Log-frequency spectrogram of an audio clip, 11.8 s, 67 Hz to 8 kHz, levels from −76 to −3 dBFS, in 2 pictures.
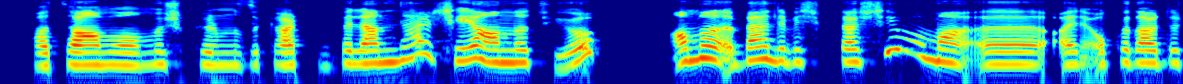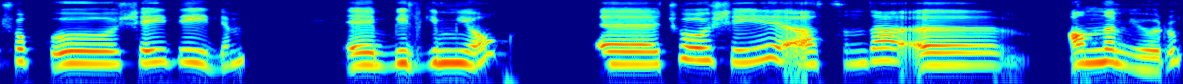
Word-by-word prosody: hata 205 +1 +6
mı 205 - -5
olmuş? 200 +1 -3
Kırmızı 200 -1 -10
kart 205 0 0
mı 185 - -27
falan 220 +2 +2
her 360 +3 -2
şeyi 270 +2 +2
anlatıyor. 230 - +2 0.4
Ama 280 +1 +4
ben 270 0 +4
de 250 - -4
Beşiktaşlıyım 245 - -3
ama, 245 -9 +2
ııı, 210 0 +1
hani 205 +1 -3
o 205 - -4
kadar 230 0 +1
da 225 - -8
çok, 245 -1 -7
uuu, 215 +1 +1
şey 230 +2 -3
değilim, 230 -1 -5 0.5
eee, 200 0 -1
bilgim 225 0 -1
yok. 225 - -3 0.4
Eee, 210 0 +3
çoğu 265 +2 0
şeyi 250 +5 -2
aslında, 220 +4 -1
ııı, 200 0 0 0.3
anlamıyorum 220 -4 0
220 Hz, 165 wpm, -23 LUFS, 205-240 Hz, 0.5 s, hata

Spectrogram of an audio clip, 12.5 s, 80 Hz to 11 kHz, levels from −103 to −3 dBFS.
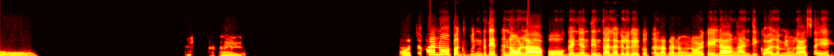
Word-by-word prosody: oo. 195 -2 -8 2.8
M, 230 - -11
mm. 205 -2 -11 2.4
O 250 - -6
at - - -28
saka 340 +1 +3
'no 355 +1 +5
kapag 335 -3 +2
nagti-Tinola 295 -3 +4
ako 240 +1 -3
ganiyan 250 0 -4
din 250 -1 -6
talaga 230 -2 -1
lagay 235 +2 -3
ko 255 - -8
talaga 270 +1 -3
ng 275 0 -8
Knorr 230 -4 -4
kailangan 250 0 +1
di 240 - -10
ko 230 - -8
alam 245 +2 -4
yung 255 0 -10
lasa 250 +1 -3
eh, 210 0 -6
255 Hz, 120 wpm, -20 LUFS, 230-275 Hz, 2.8 s, no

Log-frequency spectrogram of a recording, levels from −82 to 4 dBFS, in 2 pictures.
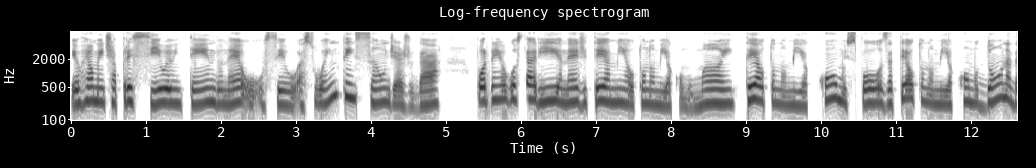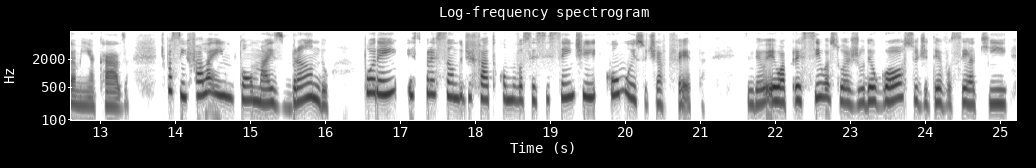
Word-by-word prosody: "Eu 220 - +3
realmente 245 -1 +1
aprecio 230 -1 +3
eu 230 - +6
entendo, 225 +1 -2
né, 220 +2 0
o - - -5
o - - -11
seu 210 +1 -3
a - - -5
sua 220 - -3
intenção 285 -7 0
de 235 - -4
ajudar, 105 +2 -2 0.5
porém 255 +2 +3
eu 280 0 -1
gostaria, 260 -2 +2
né, 235 +1 +1
de 225 -1 -7
ter 240 +3 +4
a 245 - +1
minha 235 -1 -3
autonomia 215 -2 -4
como 95 -1 -13
mãe, 225 +2 -1
ter 265 +1 +8
autonomia 215 -6 -2
como 270 0 +1
esposa, 220 0 0
ter 280 +7 0
autonomia 110 - -3
como 235 -2 -3
dona 260 +9 0
da 225 - -1
minha 100 -1 -7
casa". 95 -2 -4 0.4
Tipo 425 - -1
assim, 345 -6 0
fala 345 +4 +3
em 345 -3 +2
um - - -6
tom 265 -1 +2
mais 230 -5 0
brando, 245 +4 +1 0.5
porém 375 0 +5 0.2
expressando, 335 -3 -1
de 305 - -6
fato, 270 -2 +1
como 270 -2 -1
você 260 0 -4
se 275 - -11
sente 310 +4 -1
e 310 +1 +2
como 360 0 +1
isso 260 -5 -1
te 220 +1 -5
afeta, 220 - -6 0.5
entendeu 215 +2 -2
"Eu 250 0 +8
aprecio 265 +5 +1
a 295 - -1
sua 245 -3 -2
ajuda, 225 +3 -2
eu 250 - +5
gosto 255 +4 +3
de 220 -1 -9
ter 235 +4 0
você 235 +3 -4
aqui, 220 +1 -3
240 Hz, 165 wpm, -24 LUFS, 220-275 Hz, 0.5 s, ter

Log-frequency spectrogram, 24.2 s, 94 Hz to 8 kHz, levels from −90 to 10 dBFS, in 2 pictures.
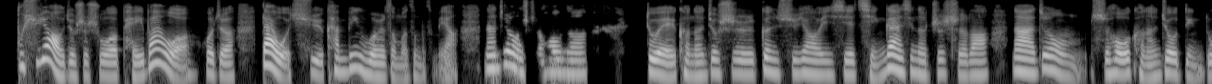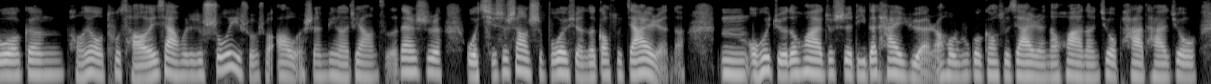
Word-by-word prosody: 不 245 - -3
需 270 +6 -4
要 345 - +7
就 150 - -3
是 150 +1 -6
说 145 +1 0
陪 140 +1 -3
伴 280 - +4
我， 155 - +1
或 170 - 0
者 145 -2 -1 0.3
带 260 -3 +11
我 - - +5
去 170 -6 -4
看 185 +4 -3
病 220 -3 -1
或 150 -2 +3
者 140 - 0
怎 140 - -7
么 - - -8
怎 145 - -11
么 130 - -12
怎 - - -28
么 - - -13
样， - - -5 0.2
那 215 0 +3
这 265 +5 +2
种 225 -6 +5
时 - - -9 0.2
候 175 0 +1
呢， 170 -1 -2 0.7
对， 160 -7 +4
可 165 - -3
能 150 0 -3
就 175 +2 -2
是 165 -1 -2
更 180 +1 -1
需 170 +1 -6
要 165 -2 0
一 155 0 -4
些 155 0 -3
情 145 0 -6
感 220 -4 +6
性 180 0 -5
的 160 -2 -1
支 170 +4 -7
持 155 -2 -4
了。 160 +1 0 0.2
那 185 -2 +6
这 220 - +1
种 160 - -1
时 165 0 -4
候 165 -1 +3
我 165 - +6
可 155 - -7
能 135 +2 -4
就 165 +1 +3
顶 145 -4 -10
多 155 +1 +2
跟 160 0 -3
朋 155 0 -4
友 170 -2 +2
吐 170 - -6
槽 130 -3 +1
一 150 - +2
下， 165 -1 +3
或 155 - -4
者 155 - -5
是 160 - -4
说 200 +7 0
一 215 - -1
说， 145 -4 -8
说： - - -8
“哦， 145 - -1
我 - - -7
生 150 -1 -6
病 155 -1 -4
了。” 135 -1 -2
这 155 - -6
样 140 -1 -3
子。 150 - -12
但 185 -1 +3
是， 175 -1 -1 0.2
我 150 -1 +3
其 150 +1 -4
实 180 - -3
上 190 0 +2
是 170 - -4
不 155 +2 -4
会 170 -1 +5
选 145 -3 -4
择 140 - -1
告 160 +2 0
诉 155 - -9
家 165 +3 +5
里 160 - +4
人 - - -6
的， - - -14 0.4
嗯， 160 -2 0
我 155 - +1
会 195 +2 +4
觉 165 -4 -1
得 150 - +3
的 165 +1 +3
话 175 -2 +4
就 170 +2 -5
是 165 0 0
离 155 0 -4
得 170 - +4
太 170 -1 +2
远， 145 -3 -1
然 - - -3
后 150 -1 +1
如 145 +1 -6
果 155 -1 -1
告 155 +1 -2
诉 155 0 -5
家 150 0 +2
里 - - +1
人 135 0 -4
的 140 +1 -3
话 150 -1 +2
呢， 135 -1 -4
就 150 0 -1
怕 145 0 0
他 140 0 -1
就， 140 -2 -2
160 Hz, 315 characters per minute, -24 LUFS, 150-175 Hz, 0.7 s, 带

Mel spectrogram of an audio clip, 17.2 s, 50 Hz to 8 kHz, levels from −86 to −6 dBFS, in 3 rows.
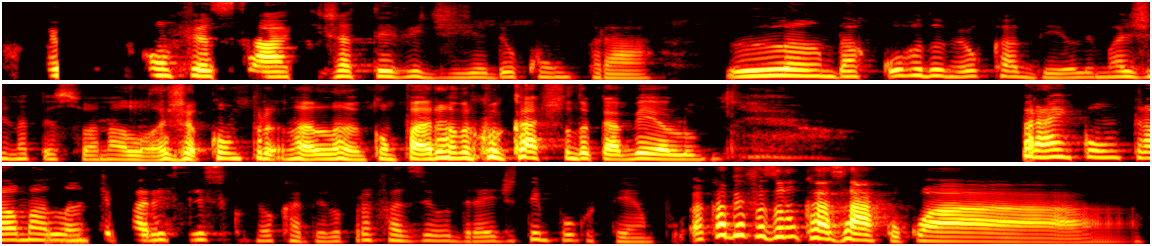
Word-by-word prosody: te - - -37 0.5
confessar 215 -5 0
que - - -32
já 210 - -3
teve 200 -1 -6
dia 155 +1 -16
de 170 - -13
eu 180 - -12
comprar 165 -6 -15 0.4
lã 220 +2 +3
da 200 0 -6
cor 220 +4 -5
do 230 - -5
meu 200 +1 -10
cabelo. 170 -6 -13
Imagina 190 +2 -11
a - - -12
pessoa 170 -3 -12
na 170 -1 -8
loja 155 +2 -1
comprando 200 -2 -3
a 165 - +6
lã, 175 -2 +1
comparando 195 +5 +4
com 250 - +4
o - - -4
cacho 220 -1 +4
do 205 -1 0
cabelo 170 -2 +2 1.6
para 245 0 +5
encontrar 240 -3 -3
uma 225 0 -6
lã 205 -2 -7
que 235 - -13
parecesse 225 +1 -9
com 245 - -34
o - - -40
meu 190 0 -17
cabelo 170 -2 -17
para 175 +6 -15
fazer 200 -2 -14
o 190 - -16
dread 170 +1 -16
tem 240 0 -13
pouco 210 -1 -18
tempo. 155 -4 -21
Eu - - -4
acabei 400 +5 +3
fazendo 350 -2 -2
um - - -10
casaco 235 - +5
com 190 - -6
a 150 - -1
195 Hz, 185 wpm, -21 LUFS, 170-220 Hz, 1.6 s, a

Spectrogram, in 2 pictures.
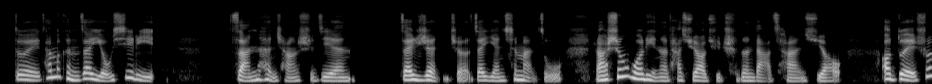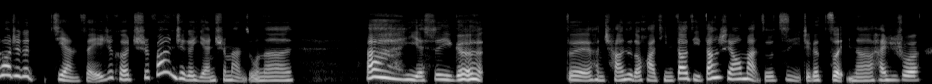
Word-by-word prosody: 对， 210 -5 +1
他 315 - -1
们 350 - +2
可 270 - +2
能 200 - +2
在 260 +3 +3
游 180 -7 +2
戏 295 +9 0
里， 195 -8 -1 0.7
攒 185 +6 +1
很 220 -3 -1
长 165 0 -6
时 - - -9
间， 170 -2 0 0.5
在 210 0 +5
忍 200 -4 +4
着 - - -5
在 185 -1 0
延 180 -2 -2
迟 210 +5 -3
满 190 -7 +1
足。 - - -6 0.3
然 195 - +5
后 210 - +8
生 350 - +4
活 260 -4 +7
里 220 -5 +4
呢， 170 0 -4
他 190 +2 -7
需 185 - -3
要 175 -2 +3
去 160 -1 -8
吃 - - -10
顿 175 -1 -2
大 160 -2 -5
餐， 155 0 -6
需 170 - -5
要 160 -1 -1 0.4
哦， 255 - +6
对， 215 -5 +5
说 375 - -1
到 440 - +4
这 400 - +1
个 370 -1 -2 0.2
减 185 -8 -2
肥 - - -4
这 305 - -5
和 225 -6 -1
吃 310 +8 -6
饭 - - -21 0.2
这 270 -4 +1
个 200 - -1
延 170 -2 -4
迟 205 +2 -5
满 180 -6 -5
足 - - -6
呢， 185 +1 -3 0.7
唉， 300 -9 +6
也 195 -4 +2
是 230 +4 -2
一 210 -2 0
个， 225 +1 +5 0.8
对， 190 -3 0
很 205 -2 -4
长 195 +2 -3
久 230 - +1
的 185 - -2
话 190 -2 -4
题。 180 +2 -9
你 180 - -6
到 265 +7 +5
底 205 -5 -6
当 265 - +4
时 285 -5 -2
要 245 +1 +2
满 250 -4 +2
足 180 0 -6
自 200 +3 -13
己 170 - -10
这 175 - -7
个 195 - 0
嘴 195 -1 0
呢， 175 +1 -4
还 190 -1 -2
是 200 - -3
说 195 -1 +2
195 Hz, 275 characters per minute, -21 LUFS, 180-230 Hz, 0.8 s, 后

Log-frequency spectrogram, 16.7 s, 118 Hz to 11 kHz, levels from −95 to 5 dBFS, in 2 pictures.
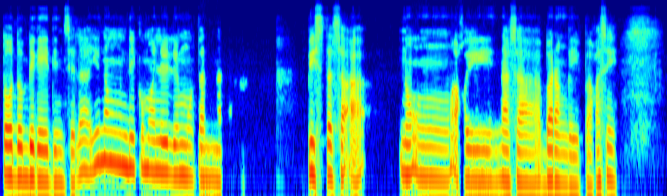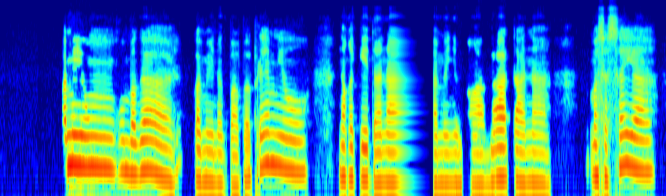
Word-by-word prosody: todo 190 -1 +5
bigay 180 -2 +4
din 170 -1 -3
sila. 190 +8 -3
Yun 255 +5 +1
ang 270 -1 +4 0.2
hindi 235 - +4
ko 230 0 -2
malilimutan 195 -4 +1
na. 170 - -5 1.1
Pista 205 -1 +3
sa 190 - 0
a - - +2 0.5
noong 190 -3 -1
ako'y 175 -1 -1
nasa 170 -2 -1
barangay 160 -3 +1
pa 150 +1 -6
kasi 170 +1 -3 1.4
kami 245 +1 +6
yung 235 -1 +2
kumbaga 210 -3 +1 0.3
kami 170 -1 -1
yung 165 - -5
nagpapapremyo, 215 - -1 0.4
nakikita 185 -3 -1
namin 165 -1 -5
yung 160 - -6
mga 160 0 -4
bata 180 0 +2
na 165 0 -3 0.7
masasaya. 215 +3 +1
185 Hz, 115 wpm, -22 LUFS, 165-215 Hz, 1.4 s, kami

